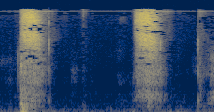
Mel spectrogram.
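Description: Two short, sharp puffs of breath, about a second apart.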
